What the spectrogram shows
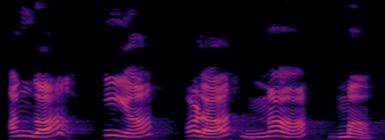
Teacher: यानी वो ये क्या हो रहा है, नाक के द्वारा, यानी हवा जो है वो नाक के द्वारा निकल रही है, तो आवाज कैसा हो रहा है, लग रहा है ना कि हम लोग बोलते हैं ना, अरे नाक में बोल रहा है। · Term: अनुनासिक व्यंजन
